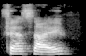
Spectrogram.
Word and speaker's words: Versailles: Versailles. Vers aber es wird doch, das Schloss L Versailles. spricht man nicht.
